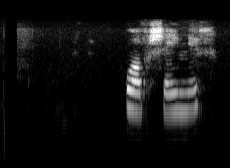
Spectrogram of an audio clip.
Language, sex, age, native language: Icelandic, female, 7, Icelandic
